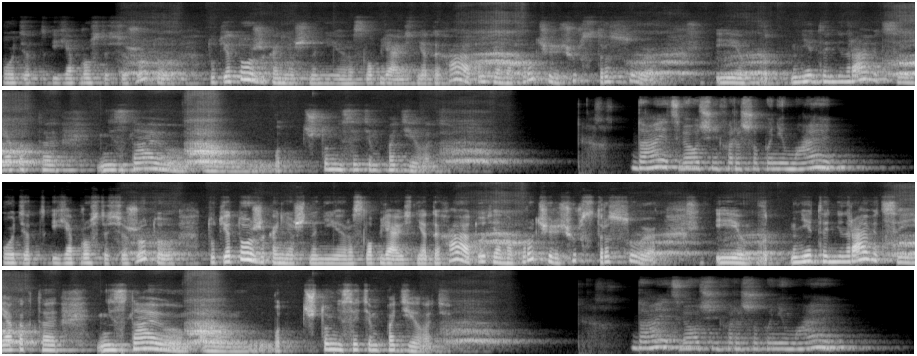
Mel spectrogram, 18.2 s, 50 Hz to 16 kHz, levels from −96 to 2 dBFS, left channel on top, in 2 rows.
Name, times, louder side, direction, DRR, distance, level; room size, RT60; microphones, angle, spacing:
voice 1, 0.0-13.6, right 5 dB, 85° right, 15 dB, 0.5 m, -23 dB
Cat, 1.2-1.8 2.5-2.9 3.3-3.4 4.5-5.2 6.2-6.9 7.1-7.7 8.8-9.4 9.7-9.8 10.9-11.3 12.2-12.3 13.4-14.0, left 1 dB, 5° left, 1.0 m, -27 dB
voice 2, 15.4-17.4, left 3 dB, 50° left, 10 dB, 0.7 m, -29 dB
8.4 x 8.3 x 3.6 m, 1.1 s
head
